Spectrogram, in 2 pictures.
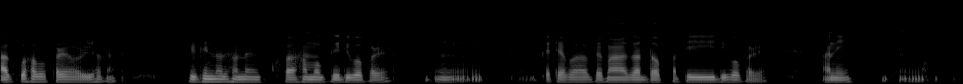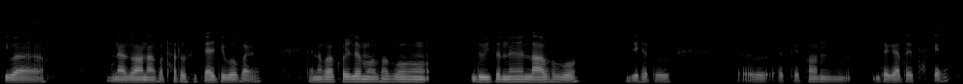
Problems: background sounds at intervals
